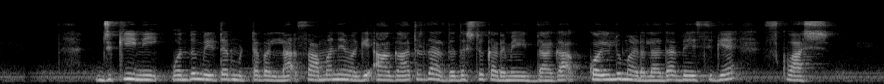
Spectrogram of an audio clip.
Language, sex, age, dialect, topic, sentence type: Kannada, female, 25-30, Mysore Kannada, agriculture, statement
